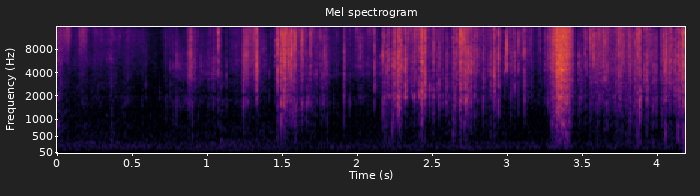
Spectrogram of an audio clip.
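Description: Wrapper of a Topps 75th trading-card pack crinkling and tearing, with cards handled in the hands. It comes as a run of irregular crackles from about a second in, the loudest about three and a half seconds in.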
